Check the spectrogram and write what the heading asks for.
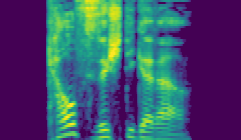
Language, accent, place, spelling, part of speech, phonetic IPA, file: German, Germany, Berlin, kaufsüchtigerer, adjective, [ˈkaʊ̯fˌzʏçtɪɡəʁɐ], De-kaufsüchtigerer.ogg
- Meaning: inflection of kaufsüchtig: 1. strong/mixed nominative masculine singular comparative degree 2. strong genitive/dative feminine singular comparative degree 3. strong genitive plural comparative degree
